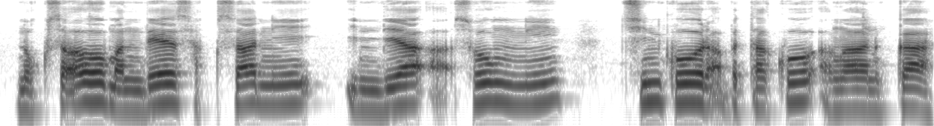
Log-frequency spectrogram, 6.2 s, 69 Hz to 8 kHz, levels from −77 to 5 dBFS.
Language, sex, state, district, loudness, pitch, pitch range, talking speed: Garo, male, Meghalaya, South Garo Hills, -17 LUFS, 170 Hz, 145-175 Hz, 85 wpm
